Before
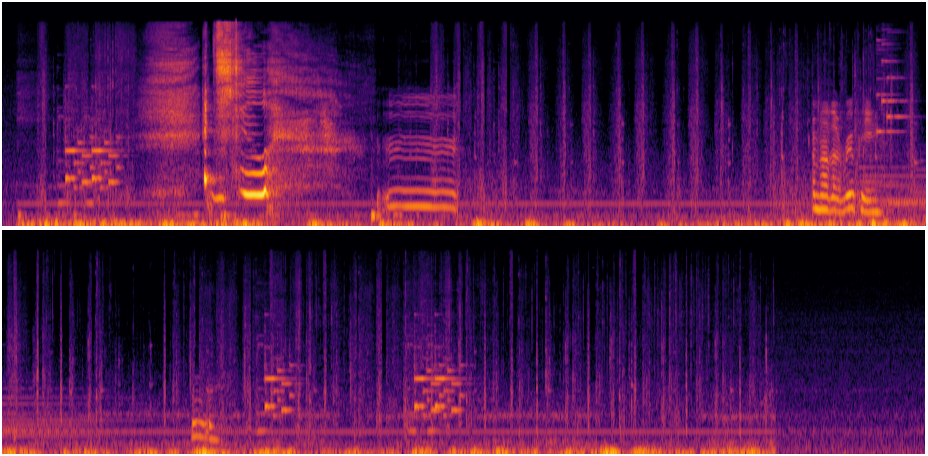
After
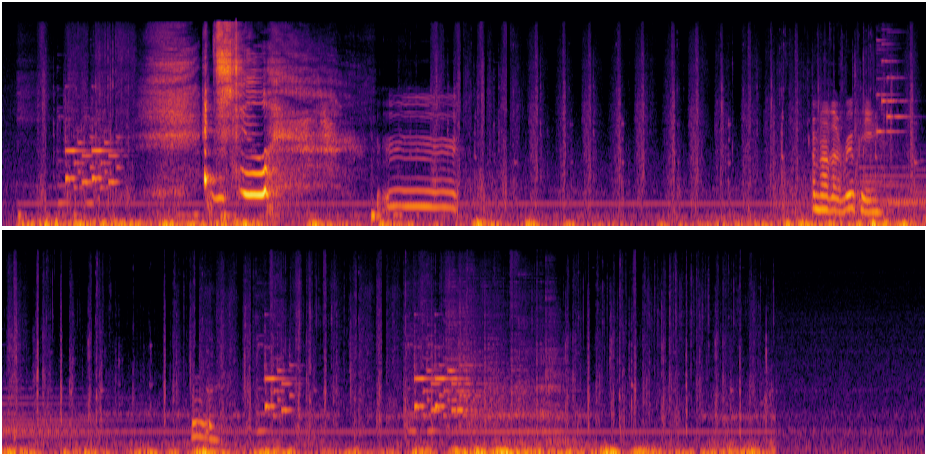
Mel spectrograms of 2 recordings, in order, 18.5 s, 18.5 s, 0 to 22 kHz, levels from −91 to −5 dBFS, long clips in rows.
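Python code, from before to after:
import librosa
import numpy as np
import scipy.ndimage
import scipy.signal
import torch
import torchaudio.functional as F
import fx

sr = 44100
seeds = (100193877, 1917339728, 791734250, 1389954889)

y = fx.reverb_throw(x, sr, start_s=13.67, length_s=1.09, rt60_s=0.83, drr_db=-3.0)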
